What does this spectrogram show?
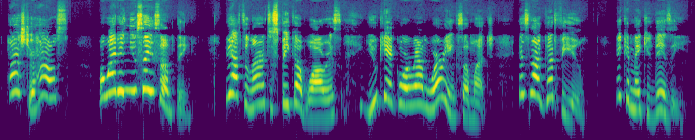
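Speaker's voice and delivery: high, loud and fast scolding; lecturing Yak. A narrator's reading. Yak scolds Walrus, high, loud and fast. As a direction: scold him like a know-it-all.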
